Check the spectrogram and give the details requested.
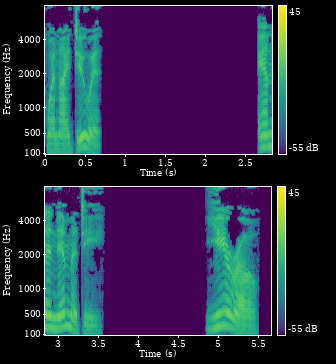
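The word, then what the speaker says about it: gyro: I do it anonymity yo a term for meat cooked on a rotisserie and served in pea bread is pronounced y o that's right feel free to ignore the letter G Dogecoin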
